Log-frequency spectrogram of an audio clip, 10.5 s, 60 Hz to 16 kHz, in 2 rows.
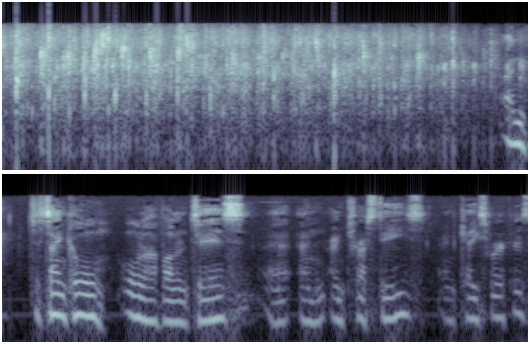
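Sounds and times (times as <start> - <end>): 
room full of people applauding: 0.0 - 5.3
speech: 5.0 - 10.5.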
